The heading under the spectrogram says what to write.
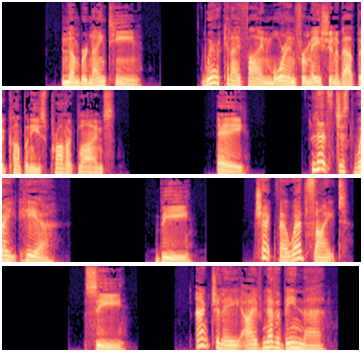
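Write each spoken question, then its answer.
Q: Where can I find more information about the company's product lines?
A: B: Check their website.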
